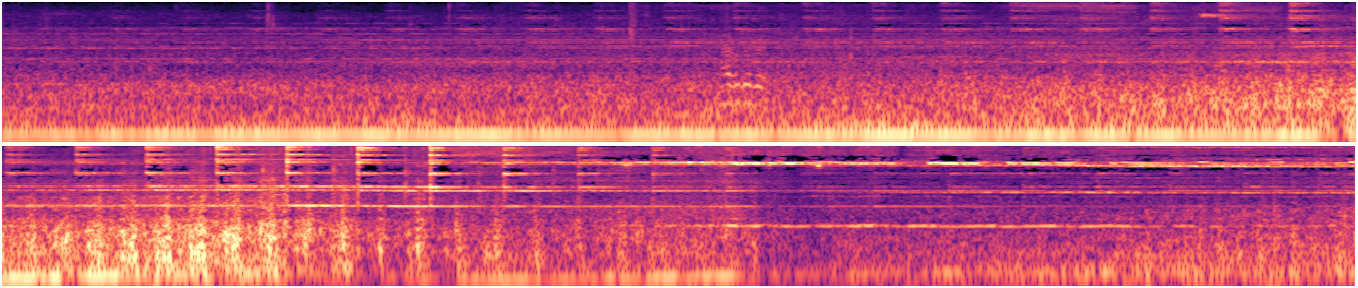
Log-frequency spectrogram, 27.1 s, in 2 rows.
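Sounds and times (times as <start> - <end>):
train rumble and wheel noise: 0.0 - 27.0
high brake squeal: 15.7 - 27.0.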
